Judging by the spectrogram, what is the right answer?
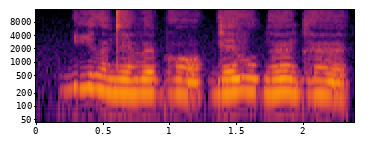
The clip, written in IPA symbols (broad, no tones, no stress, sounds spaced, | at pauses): ɠ i ð ə̃ d̪ ɛ̃ β œ bʱ ɔ̃ | ɡ ɛ v o ɡ œ̃ ɡʱ œ̃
